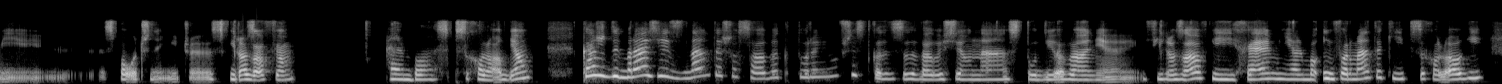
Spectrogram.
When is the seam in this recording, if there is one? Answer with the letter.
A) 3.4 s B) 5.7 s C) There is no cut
B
